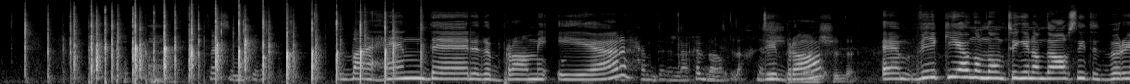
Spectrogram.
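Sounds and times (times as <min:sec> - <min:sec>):
applause: 0:00.2 - 0:04.4
speech: 0:02.2 - 0:11.2.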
